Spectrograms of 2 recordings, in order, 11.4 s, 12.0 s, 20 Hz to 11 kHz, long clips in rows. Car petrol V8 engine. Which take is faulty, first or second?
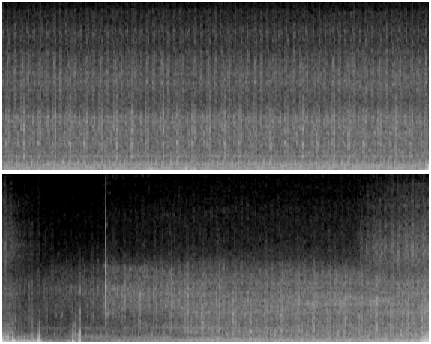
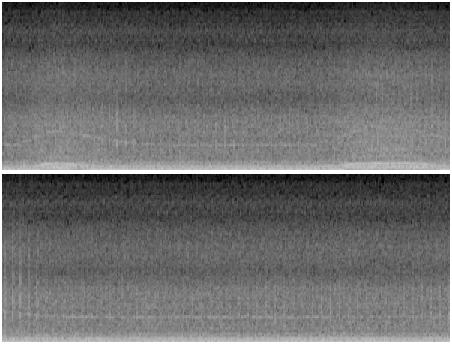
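second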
